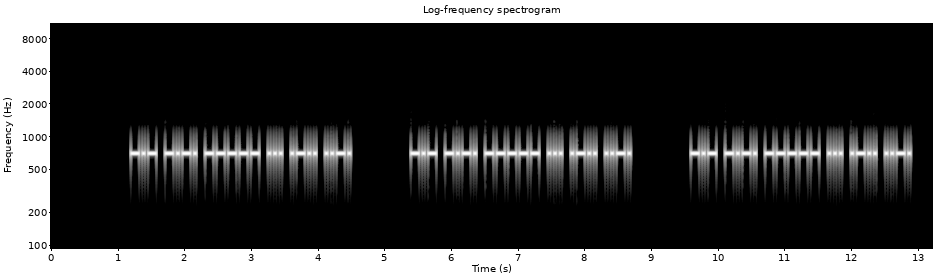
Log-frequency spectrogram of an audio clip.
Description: Morse code, heard as a keyed tone, about 28 wpm, 700 Hz. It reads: KC0SLF KC0SLF KC0SLF
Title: USA Call Signs - 6 Characters - Repeated 3x - 28wpm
